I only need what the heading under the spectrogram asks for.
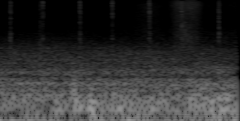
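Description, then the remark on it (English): A loud car rumbles, its deep engine noise steady throughout, with a faint regular ticking above it and no voices. “This car is being quite rude.”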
